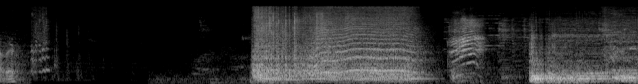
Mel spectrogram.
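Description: A toddler blowing raspberries with his lips pressed against a glass sliding door: one long buzzing blow of about a second and a half, a short one right after, and another starting near the end.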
